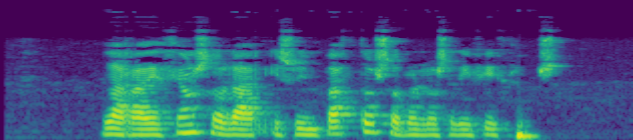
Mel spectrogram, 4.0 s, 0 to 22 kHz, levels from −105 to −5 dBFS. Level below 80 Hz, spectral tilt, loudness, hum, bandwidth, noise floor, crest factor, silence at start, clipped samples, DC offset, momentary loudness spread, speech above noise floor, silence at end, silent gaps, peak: -48 dBFS; -5 dB/octave; -19 LUFS; none; 9.6 kHz; -65 dBFS; 18 dB; 0.65 s; under 0.1%; under 0.1%; 8 LU; 46 dB; 0.45 s; none; -2 dBFS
